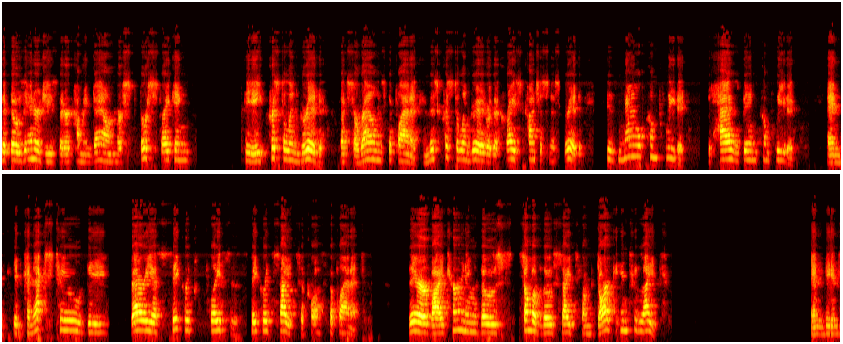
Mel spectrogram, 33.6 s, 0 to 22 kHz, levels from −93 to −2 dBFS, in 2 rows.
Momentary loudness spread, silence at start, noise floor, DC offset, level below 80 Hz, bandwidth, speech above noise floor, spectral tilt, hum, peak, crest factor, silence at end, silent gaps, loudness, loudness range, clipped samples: 15 LU; 0 s; under -90 dBFS; under 0.1%; -68 dBFS; 13 kHz; over 62 dB; -5 dB/octave; none; -4 dBFS; 24 dB; 0 s; 4.62-4.66 s; -29 LUFS; 8 LU; under 0.1%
